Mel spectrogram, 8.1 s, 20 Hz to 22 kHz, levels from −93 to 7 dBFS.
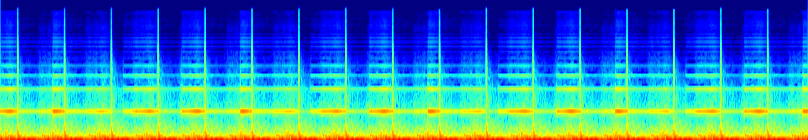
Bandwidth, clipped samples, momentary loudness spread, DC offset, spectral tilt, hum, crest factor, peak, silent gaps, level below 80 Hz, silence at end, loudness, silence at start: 4.6 kHz; under 0.1%; 1 LU; under 0.1%; -8 dB/octave; none; 8 dB; 0 dBFS; none; -8 dBFS; 0 s; -13 LUFS; 0 s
